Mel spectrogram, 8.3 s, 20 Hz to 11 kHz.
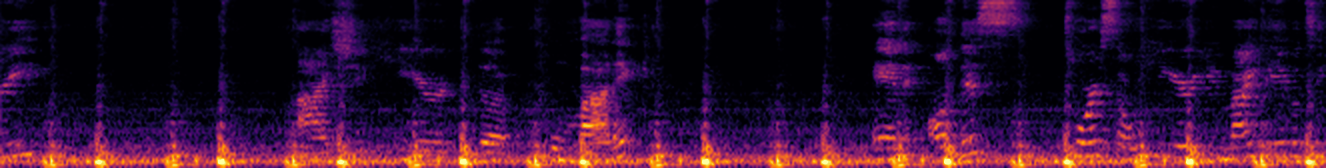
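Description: Regular lub-dub heartbeat, about 80 a minute, from a simulator's pulmonic area: normal heart sounds.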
